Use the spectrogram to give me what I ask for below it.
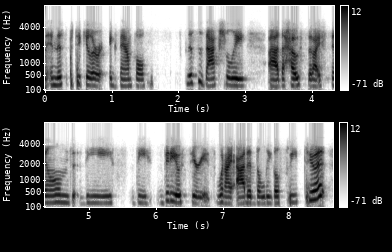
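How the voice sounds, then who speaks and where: Losing her voice, a woman keeps explaining real estate investing at length during a live webinar, stumbling over fillers and restarts. Her voice is mid-range, with no room sound in the dry, phone-like recording.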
